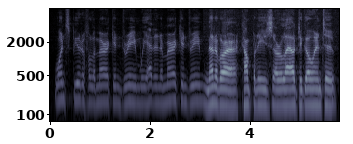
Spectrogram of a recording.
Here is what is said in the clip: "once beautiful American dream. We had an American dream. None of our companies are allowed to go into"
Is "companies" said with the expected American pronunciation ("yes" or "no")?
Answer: yes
